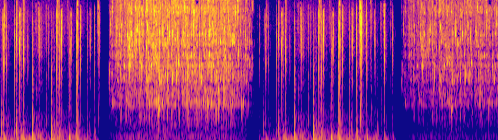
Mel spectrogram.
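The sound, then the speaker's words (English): Tap water runs while someone washes their face, loud and continuous, alternating between splashy stretches of hands in the stream and a smoother steady flow, broken by three brief pauses. “Have you washed your face yet? No, I haven't. I'm washing it now.”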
